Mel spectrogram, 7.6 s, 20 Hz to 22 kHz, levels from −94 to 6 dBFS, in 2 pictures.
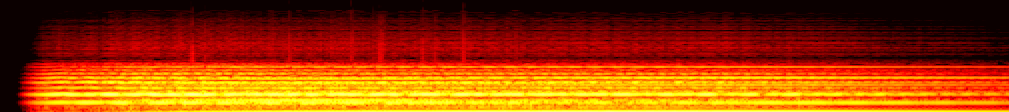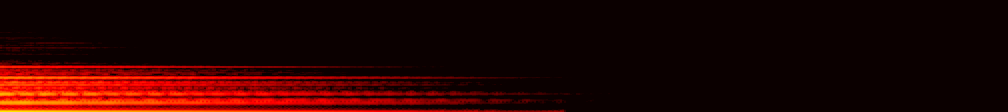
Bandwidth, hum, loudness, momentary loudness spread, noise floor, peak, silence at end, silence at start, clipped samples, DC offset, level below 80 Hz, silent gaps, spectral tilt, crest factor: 5 kHz; none; -12 LUFS; 16 LU; -87 dBFS; 0 dBFS; 1.15 s; 0.05 s; under 0.1%; under 0.1%; -40 dBFS; none; -9 dB/octave; 14 dB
